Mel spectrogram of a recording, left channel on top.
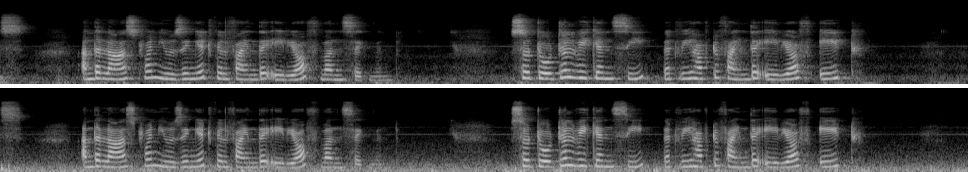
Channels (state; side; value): noise; right; rumble, 8 dB below the sound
